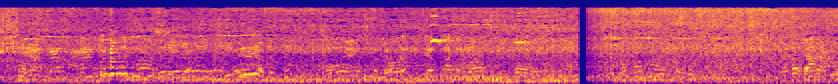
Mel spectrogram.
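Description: Motorbikes idle and pass on a busy street.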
